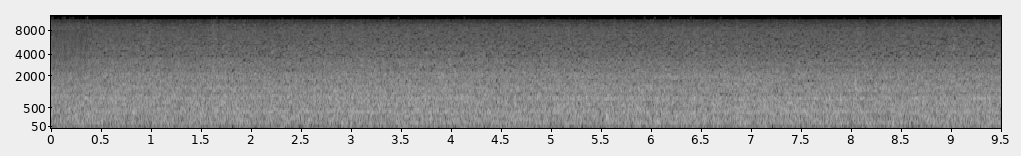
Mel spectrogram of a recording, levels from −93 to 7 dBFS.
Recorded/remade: remade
